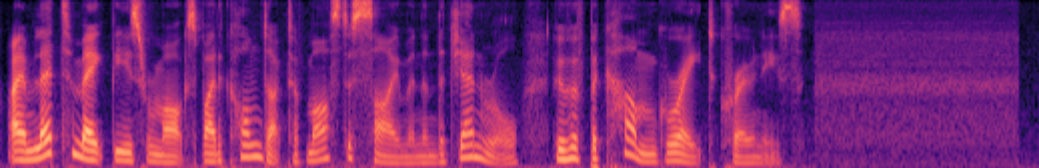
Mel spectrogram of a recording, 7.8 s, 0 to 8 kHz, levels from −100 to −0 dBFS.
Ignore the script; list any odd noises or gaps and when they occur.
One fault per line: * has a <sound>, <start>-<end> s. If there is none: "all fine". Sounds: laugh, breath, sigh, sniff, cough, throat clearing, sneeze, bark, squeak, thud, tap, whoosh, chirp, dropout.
all fine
